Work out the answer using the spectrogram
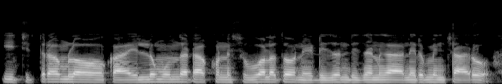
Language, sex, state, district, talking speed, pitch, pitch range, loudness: Telugu, male, Telangana, Mahabubabad, 130 wpm, 110 Hz, 105-115 Hz, -16 LUFS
